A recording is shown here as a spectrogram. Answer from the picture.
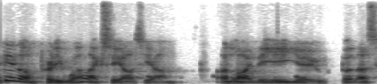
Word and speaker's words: ASEAN: ASEAN. ASEAN, yeah.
